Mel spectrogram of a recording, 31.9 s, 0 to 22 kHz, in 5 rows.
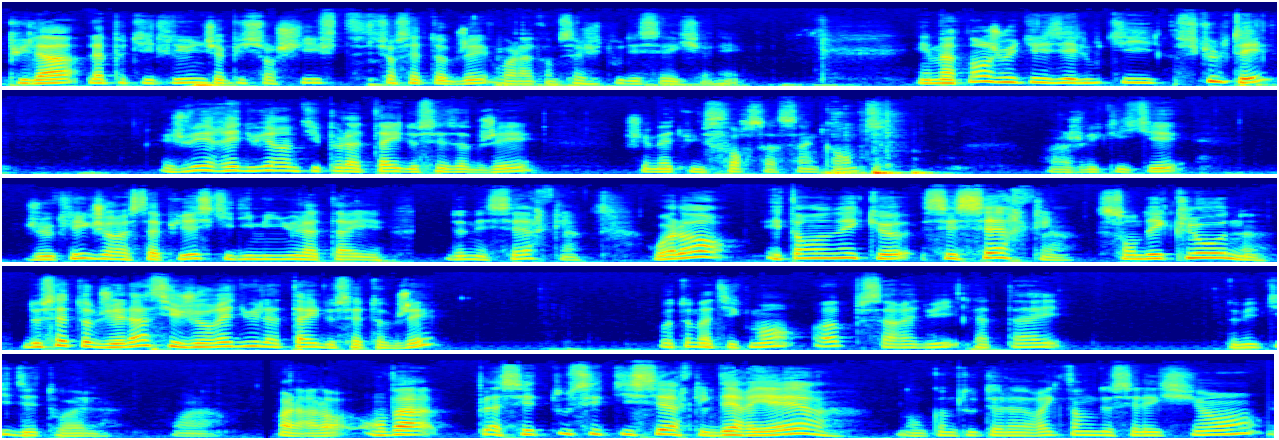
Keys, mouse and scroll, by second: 1.9 shift+click, 3.2 KP_Subtract, 6.2 click, 8.3 click, 9.7 click, 10.5 KP_0, 10.7 KP_Enter, 11.6-14.7 drag, 16.4 click, 16.8 middle drag, 16.8 scroll up 2, 21.5 ctrl+shift+click, 24.4 ctrl+click, 26.2 middle click, 27.9 click, 29.7 middle click, 30.5-31.8 drag.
